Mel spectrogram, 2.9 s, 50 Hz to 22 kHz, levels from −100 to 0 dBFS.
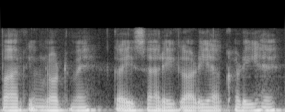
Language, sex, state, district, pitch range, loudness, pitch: Hindi, male, Uttar Pradesh, Lucknow, 115-120 Hz, -16 LUFS, 115 Hz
